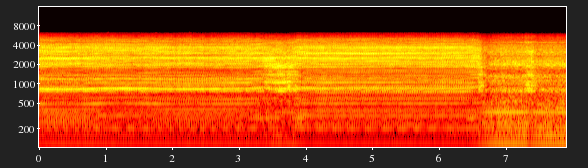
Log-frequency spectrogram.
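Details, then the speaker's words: Stone lower dental model pressed with even thumb pressure against a water-cooled spinning model trimmer wheel to grind its base: steady gritty grinding with a constant motor tone. "You'll see it's starting to grind off the bottom of the model very evenly and uniformly. The more pressure you apply, the quicker it will grind off."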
